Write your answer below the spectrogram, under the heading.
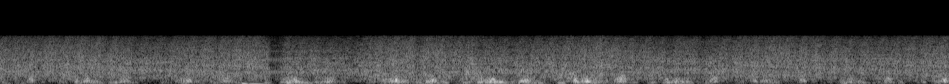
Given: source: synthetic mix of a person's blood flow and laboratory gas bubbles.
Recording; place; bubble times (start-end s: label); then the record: Doppler ultrasound of blood flow; precordium
no bubbles
From the record:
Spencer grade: 0 (complete lack of bubble signals)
